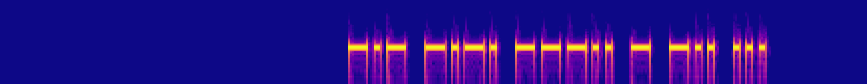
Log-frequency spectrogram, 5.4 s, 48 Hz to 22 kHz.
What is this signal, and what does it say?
Morse code, heard as a keyed tone, about 32 wpm, 700 Hz. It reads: KC8TDS
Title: USA Call Signs - 6 Characters - Repeated 3x - 30wpm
